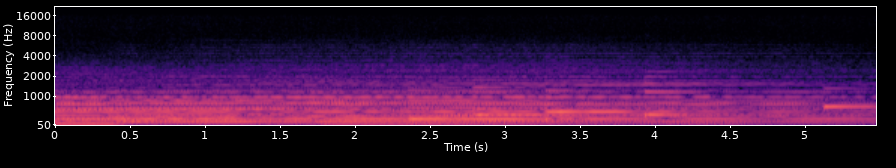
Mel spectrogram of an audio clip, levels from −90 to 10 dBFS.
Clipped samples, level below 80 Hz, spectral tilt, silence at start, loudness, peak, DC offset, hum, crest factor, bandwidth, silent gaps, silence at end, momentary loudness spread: under 0.1%; -52 dBFS; -9.5 dB/octave; 0 s; -28 LUFS; -14 dBFS; under 0.1%; none; 14 dB; 6.8 kHz; none; 0 s; 9 LU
